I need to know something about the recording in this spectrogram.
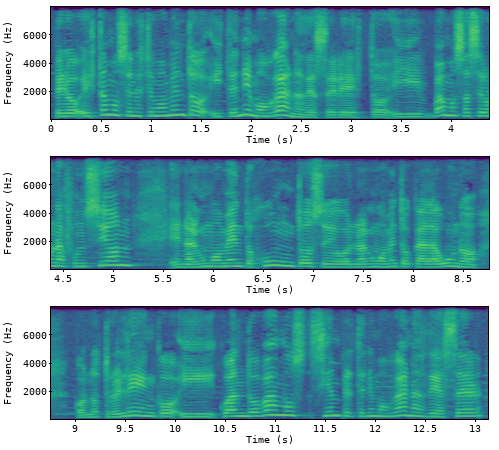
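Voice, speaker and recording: A woman's voice: fairly high pitch, expressive, moderate pace, mellow. A woman with a Rioplatense Argentine accent, talking casually and earnestly as co-host of a radio show.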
